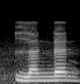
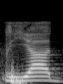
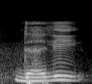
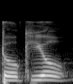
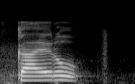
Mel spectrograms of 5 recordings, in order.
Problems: constant background noise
